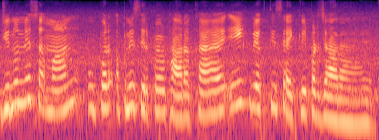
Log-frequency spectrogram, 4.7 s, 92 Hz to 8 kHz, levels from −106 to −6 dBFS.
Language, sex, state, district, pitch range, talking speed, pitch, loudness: Hindi, female, Bihar, Madhepura, 205-260 Hz, 205 wpm, 235 Hz, -17 LUFS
